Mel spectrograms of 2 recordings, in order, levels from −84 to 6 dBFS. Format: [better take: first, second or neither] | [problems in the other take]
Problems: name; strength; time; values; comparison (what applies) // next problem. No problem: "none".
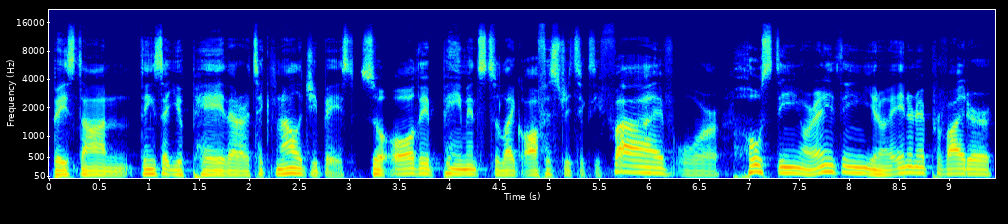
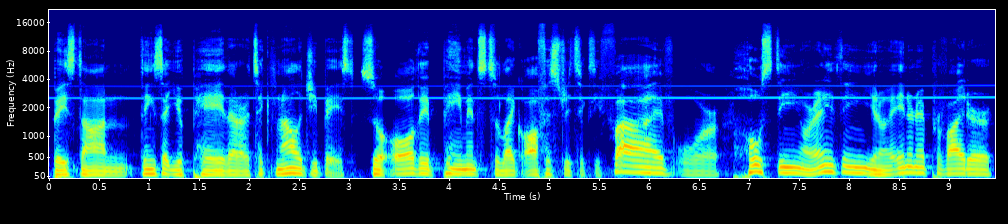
first | high-pitched whine; faint; throughout; 2.5 kHz, 25 dB below the speech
